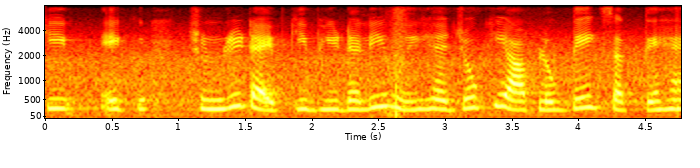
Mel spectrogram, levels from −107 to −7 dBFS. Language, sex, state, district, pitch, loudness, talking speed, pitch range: Hindi, female, Chhattisgarh, Bilaspur, 245 Hz, -21 LUFS, 200 wpm, 235-265 Hz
